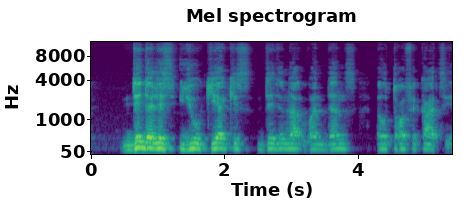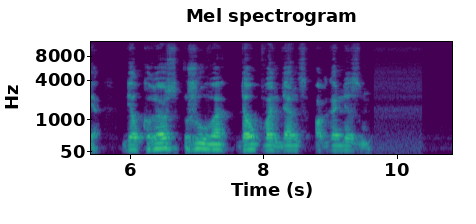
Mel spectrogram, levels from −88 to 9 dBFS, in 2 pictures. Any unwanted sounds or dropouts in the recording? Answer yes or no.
no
